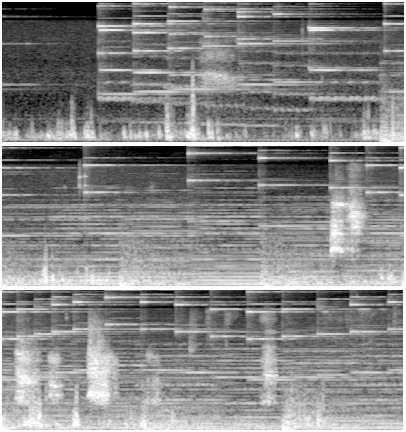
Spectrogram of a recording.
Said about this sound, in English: The dog was barking in the back. I think that adds to it. That's what the dog does when she likes something.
